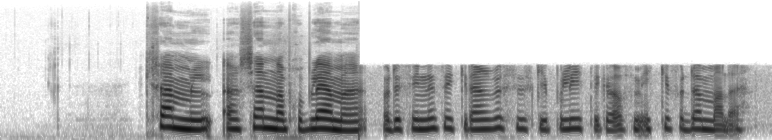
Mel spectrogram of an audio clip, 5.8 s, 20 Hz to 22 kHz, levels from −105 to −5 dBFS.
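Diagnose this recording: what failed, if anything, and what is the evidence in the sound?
At 2.69 s the speech turns dull and boxy through to the end, with nothing above 3.8 kHz, a level drop of about 5 dB and new background noise some 35 dB down. There is no gap at the change. The likely cause is an input switched to a poorer device at the driver stage. A codec bandwidth cut would not bring its own noise floor and level shift.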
